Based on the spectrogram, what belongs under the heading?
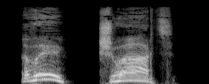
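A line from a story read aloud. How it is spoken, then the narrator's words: Hoarse, assertive. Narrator (Russian): утвердительно произнес Фабиан знакомым сиплым голосом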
